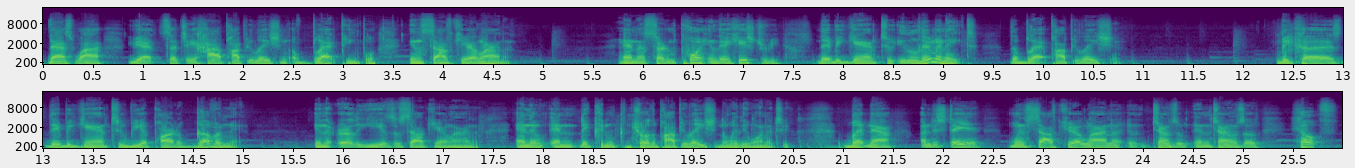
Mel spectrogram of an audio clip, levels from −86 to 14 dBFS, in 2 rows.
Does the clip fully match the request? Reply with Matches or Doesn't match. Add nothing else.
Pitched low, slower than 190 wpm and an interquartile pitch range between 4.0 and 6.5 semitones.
Doesn't match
